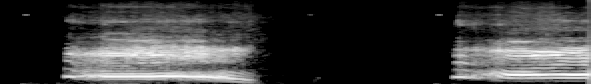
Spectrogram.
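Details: Two deep resonant groans from a camel, the first about one and a half seconds long and sagging in pitch at its close, the second beginning after a short silence and holding steady.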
